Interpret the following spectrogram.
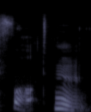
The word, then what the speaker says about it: though: Focus on the vowel sounds, right? So we have though and thought. Very different sounds, even though the spelling is the same.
